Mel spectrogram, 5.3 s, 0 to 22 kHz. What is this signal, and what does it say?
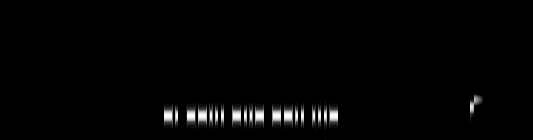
Morse code, heard as a keyed tone, about 40 wpm, 700 Hz. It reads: N7XZV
